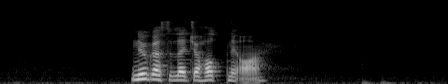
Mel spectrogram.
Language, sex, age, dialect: Faroese, female, 15-35, Suðurstreymoy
